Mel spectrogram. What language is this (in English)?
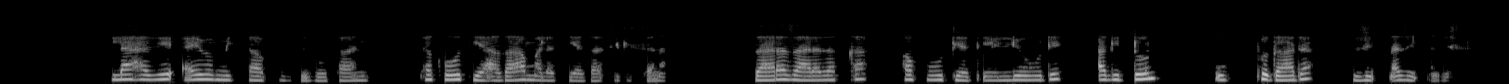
Wolaytta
